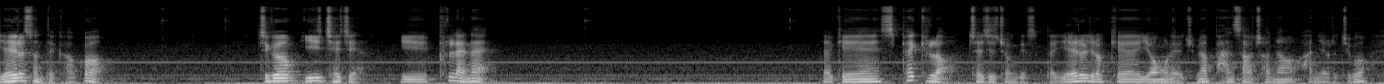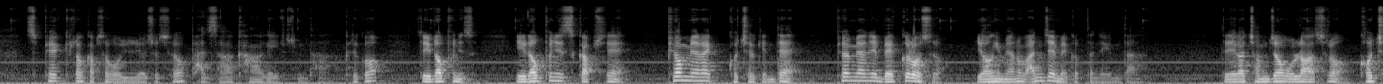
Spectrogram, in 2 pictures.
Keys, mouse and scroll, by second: 1.7 click, 5.9 click, 9.9 click, 14.0 click, 18.2 click, 25.3-27.6 drag.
